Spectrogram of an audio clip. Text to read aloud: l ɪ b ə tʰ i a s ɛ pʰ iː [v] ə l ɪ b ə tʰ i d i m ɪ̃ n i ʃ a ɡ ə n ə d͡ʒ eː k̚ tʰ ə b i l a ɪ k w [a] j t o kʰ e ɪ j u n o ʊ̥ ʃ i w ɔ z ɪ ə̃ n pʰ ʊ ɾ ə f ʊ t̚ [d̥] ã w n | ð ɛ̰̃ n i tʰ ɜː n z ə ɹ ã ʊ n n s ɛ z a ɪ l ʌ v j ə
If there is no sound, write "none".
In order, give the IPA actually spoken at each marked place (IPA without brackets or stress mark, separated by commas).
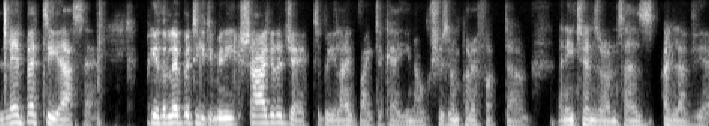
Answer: ð, a, d̥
